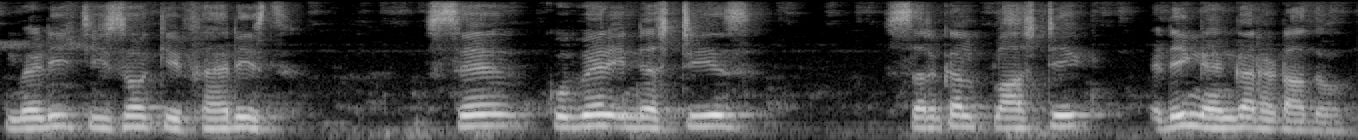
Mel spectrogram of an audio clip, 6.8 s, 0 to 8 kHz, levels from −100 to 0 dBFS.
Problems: constant background noise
